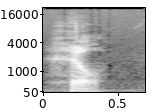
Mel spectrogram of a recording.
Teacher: The vowel sound in hill is pharyngalized, and you can feel the root of your tongue is pulled back in comparison to the first.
